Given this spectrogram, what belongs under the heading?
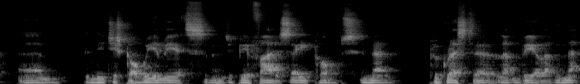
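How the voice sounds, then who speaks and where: A man with a North East England accent talks at a very fast pace. His pitch is very deep and low, and his intonation stays monotone and flat. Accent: North East English (Geordie). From North East England (Tyneside). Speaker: football youth coach. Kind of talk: podcast interview.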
